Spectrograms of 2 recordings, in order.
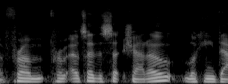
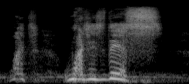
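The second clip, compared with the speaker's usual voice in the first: very high, startled, shocked rat-creature voice; 10 semitones higher than usual. Voicing a rat warrior suddenly engulfed in darkness: shocked rat warrior voice. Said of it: "rather shocked at the, at the darkness".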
